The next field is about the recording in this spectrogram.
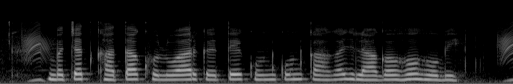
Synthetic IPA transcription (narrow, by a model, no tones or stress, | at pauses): bət͡ʃət̪kʰaːt̪akʰʊlwaːɾkeːt̪ekʊnkʊnkaːɡəd͡ʒlaːɡəɦoɦoːbi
